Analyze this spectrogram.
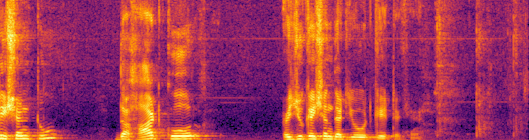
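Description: A man speaks calmly through a loudspeaker in a large hall.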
